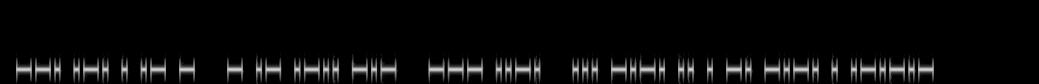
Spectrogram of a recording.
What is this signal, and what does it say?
Morse code, heard as a keyed tone, about 25 wpm, 700 Hz. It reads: GREAT TALK OF SCIENCE.
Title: Sentences from Top 1000 Words - Review Part 2 - 25wpm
